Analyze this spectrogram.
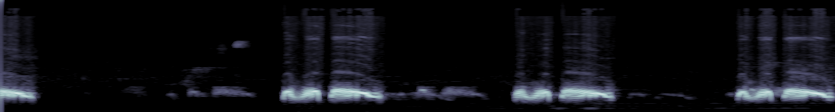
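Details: Spotted dove used as a decoy, calling to provoke fighting: paired hoots repeated roughly every two to three seconds, a quick wavering coo then a longer one, with quiet low murmured notes between phrases.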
